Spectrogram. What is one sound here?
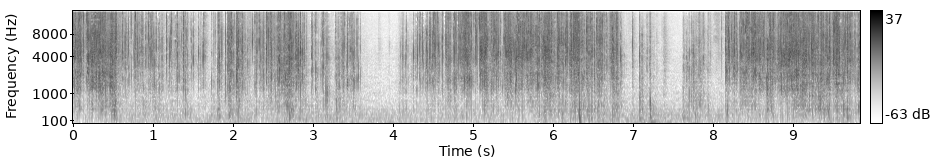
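Foil card packs rustle and crinkle in someone's hands.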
